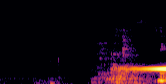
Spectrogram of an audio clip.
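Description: Microphone feedback through a public-address system: a steady howling tone that sets in about one and a half seconds in and swells quickly in loudness as a handheld microphone is raised to speak.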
